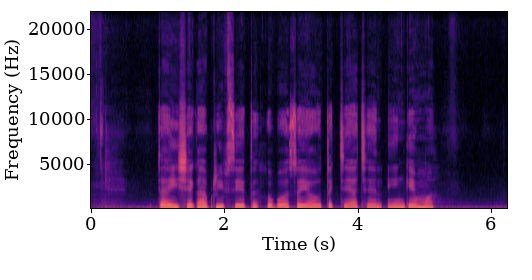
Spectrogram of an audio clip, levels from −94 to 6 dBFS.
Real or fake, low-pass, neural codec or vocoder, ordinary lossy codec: real; none; none; none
